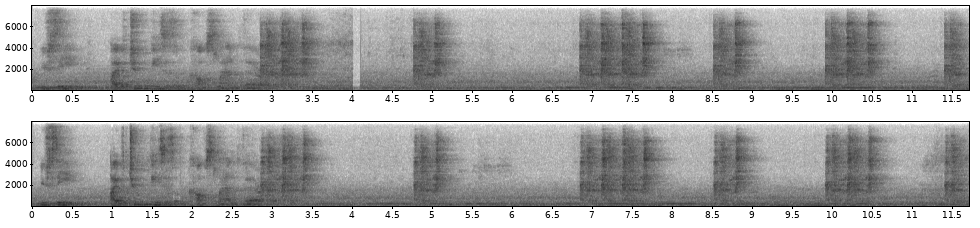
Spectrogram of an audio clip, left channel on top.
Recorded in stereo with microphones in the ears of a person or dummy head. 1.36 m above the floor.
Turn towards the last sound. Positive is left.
turn(degrees=75)  # may be behind; listen again after turning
